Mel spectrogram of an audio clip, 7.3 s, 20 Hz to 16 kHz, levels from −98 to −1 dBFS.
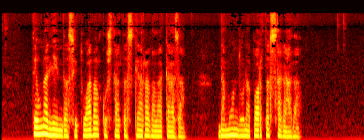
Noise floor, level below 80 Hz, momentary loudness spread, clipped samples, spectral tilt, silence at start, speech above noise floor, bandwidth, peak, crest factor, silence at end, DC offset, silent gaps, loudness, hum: -63 dBFS; -54 dBFS; 13 LU; under 0.1%; -5.5 dB/octave; 0.65 s; 41 dB; 11.5 kHz; -2 dBFS; 22 dB; 1.25 s; under 0.1%; none; -23 LUFS; 50 Hz at -55 dBFS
